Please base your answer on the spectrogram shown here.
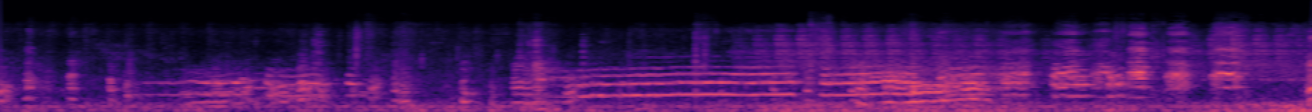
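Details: Backyard flock playing cabbage volleyball, clucking in quick irregular runs with a long wavering squawk in the middle, many birds overlapping.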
